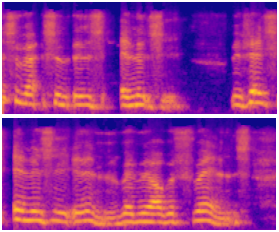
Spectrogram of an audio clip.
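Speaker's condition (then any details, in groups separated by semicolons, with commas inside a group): Head and neck cancer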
